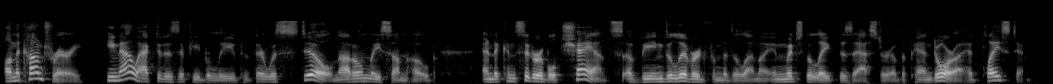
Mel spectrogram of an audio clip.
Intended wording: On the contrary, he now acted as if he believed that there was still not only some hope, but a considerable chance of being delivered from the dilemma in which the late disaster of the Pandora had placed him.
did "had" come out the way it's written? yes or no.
yes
